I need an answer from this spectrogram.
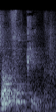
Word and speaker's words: Fucking: It's fucking. There is a village in Austria called Fucking, okay? And you pronounce it Fucking.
